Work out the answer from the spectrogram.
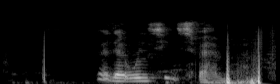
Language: Kabyle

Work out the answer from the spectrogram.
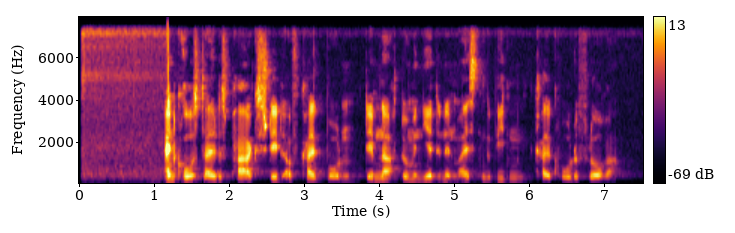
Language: German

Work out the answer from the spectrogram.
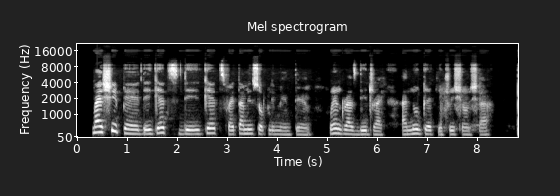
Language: Nigerian Pidgin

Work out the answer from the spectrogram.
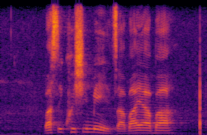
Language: Southern Sotho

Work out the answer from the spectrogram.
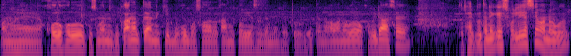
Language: Assamese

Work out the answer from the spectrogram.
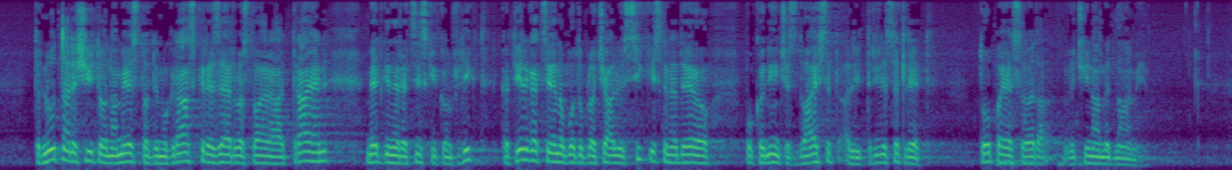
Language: Slovenian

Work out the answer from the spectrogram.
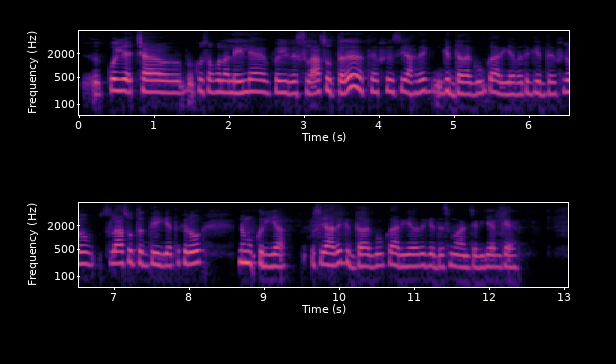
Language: Dogri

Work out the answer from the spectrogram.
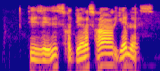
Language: Kabyle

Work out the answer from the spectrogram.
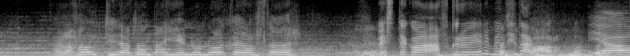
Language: Icelandic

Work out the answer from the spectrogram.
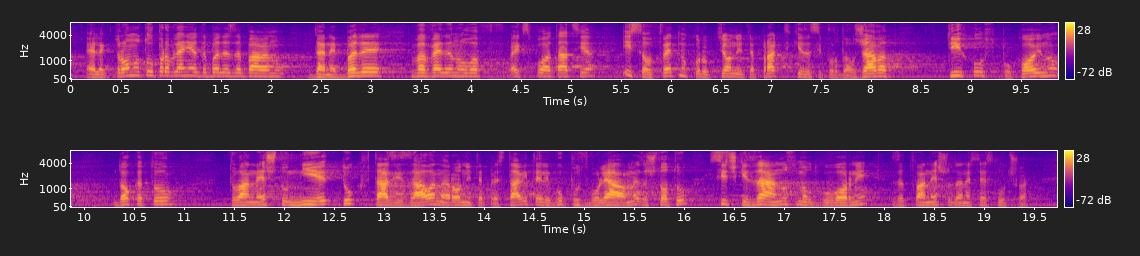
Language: Bulgarian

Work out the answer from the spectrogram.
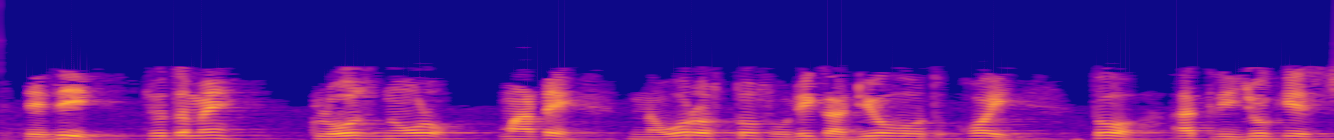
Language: Gujarati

